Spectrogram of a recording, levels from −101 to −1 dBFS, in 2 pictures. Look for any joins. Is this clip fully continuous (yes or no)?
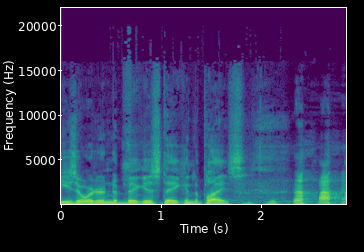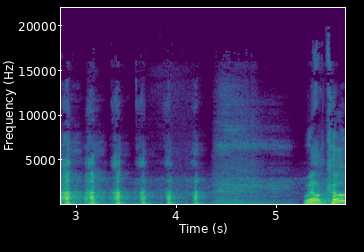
yes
